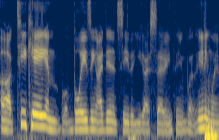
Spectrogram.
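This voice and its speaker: Noticeable background noise behind a man's fairly high voice, with ordinary pitch variation at a moderate pace. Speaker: video game streamer. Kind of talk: casual chat. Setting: live stream. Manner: halting. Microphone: voice echoing, no headphones.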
